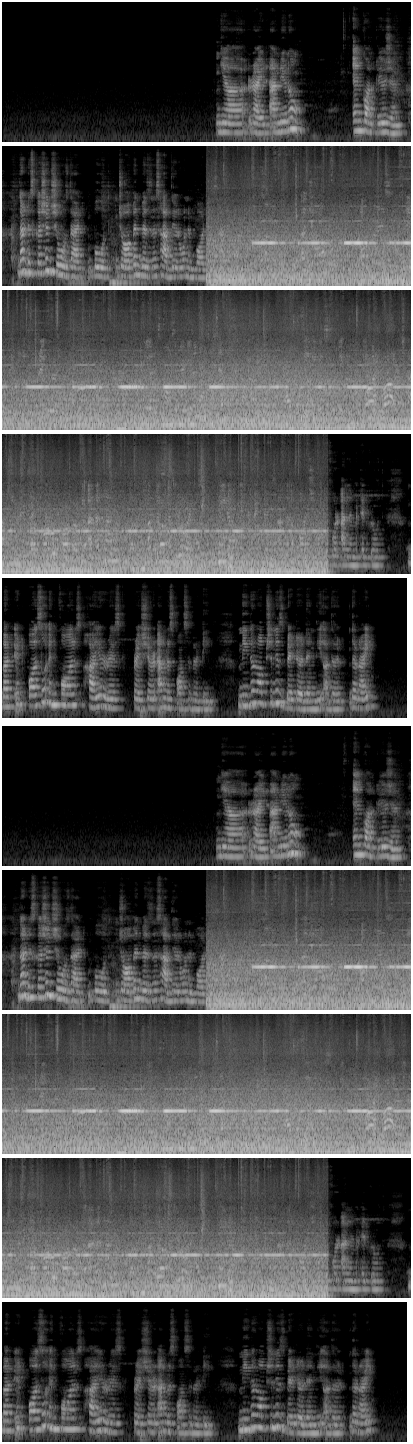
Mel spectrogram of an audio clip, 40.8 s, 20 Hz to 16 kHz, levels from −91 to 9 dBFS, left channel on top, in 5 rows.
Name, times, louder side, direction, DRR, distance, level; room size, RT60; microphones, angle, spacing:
voice 1, 4.3-6.0 7.0-13.5 14.1-14.7 15.3-18.0 18.5-21.8 22.3-26.9 27.4-28.5 28.8-35.1 35.3-36.9 37.4-40.1, left 1 dB, 65° left, 3 dB, 5.6 m, -33 dB
sound 1, 12.2-31.1, right 1 dB, 5° right, 0.6 m, -20 dB
21.0 x 9.2 x 2.9 m, 0.28 s
head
